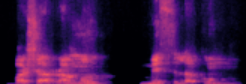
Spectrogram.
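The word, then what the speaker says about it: بشرا مثلكم: meme after that, then this noon sound is also pronounced as the sound of meme. So for that, we put a shadda here, and we pronounce meme twice, basharam mithlakum.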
